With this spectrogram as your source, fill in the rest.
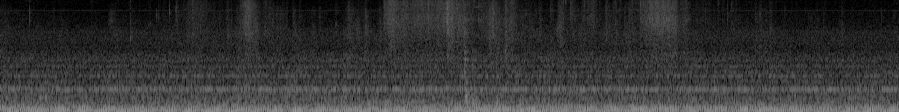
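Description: A train engine idles with a steady low hum.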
